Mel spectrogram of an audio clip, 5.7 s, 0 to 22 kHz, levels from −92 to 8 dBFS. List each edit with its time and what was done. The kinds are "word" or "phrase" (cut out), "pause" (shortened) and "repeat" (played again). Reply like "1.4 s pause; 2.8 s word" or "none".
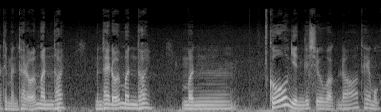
none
